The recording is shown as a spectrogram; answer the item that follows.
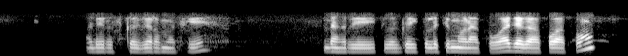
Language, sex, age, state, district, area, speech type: Santali, female, 30-45, Jharkhand, East Singhbhum, rural, conversation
